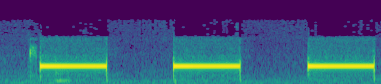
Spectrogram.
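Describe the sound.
Three steady, mid-pitched electronic beeps on a phone line from a call that failed to connect. Each tone lasts about half a second, and they are evenly spaced a second apart with silence between.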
